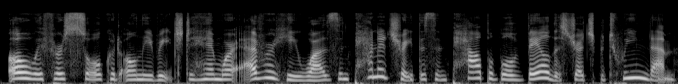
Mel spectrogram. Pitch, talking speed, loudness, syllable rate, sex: 235 Hz, 185 wpm, -20 LUFS, 4.8 syllables/s, female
